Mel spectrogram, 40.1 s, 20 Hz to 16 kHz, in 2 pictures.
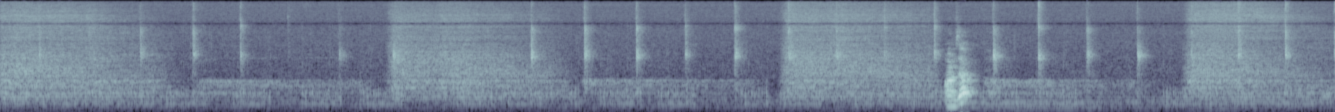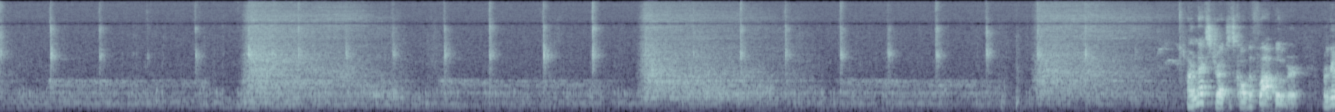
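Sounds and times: person breathing through mouth: 0.0 - 37.8.

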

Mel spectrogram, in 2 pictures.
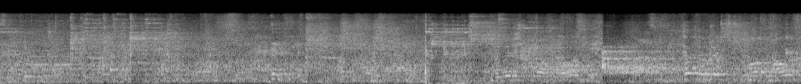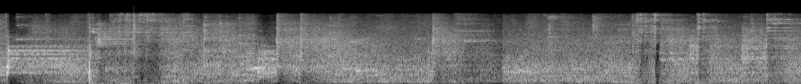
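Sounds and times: steady noisy background: 0.0 - 16.0
iron weight plates clinking: 4.2 - 11.0.

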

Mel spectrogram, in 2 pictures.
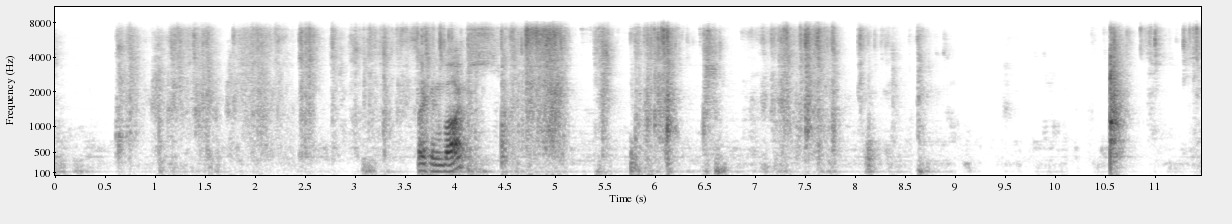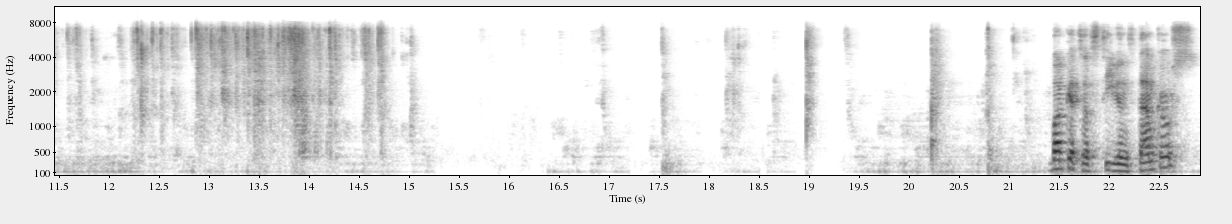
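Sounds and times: wrapper crinkling and tearing: 0.6 - 8.4, 10.7 - 15.0.

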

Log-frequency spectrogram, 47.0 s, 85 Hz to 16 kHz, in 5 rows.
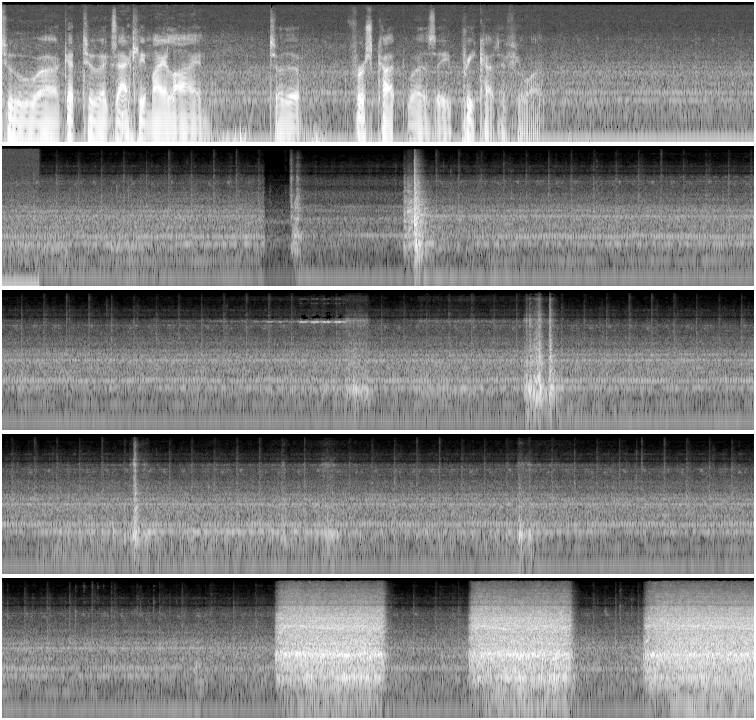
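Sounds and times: lathe motor hum: 0.0 - 14.2, 23.2 - 47.0
cutting tool scraping: 43.4 - 44.8, 45.6 - 47.0.

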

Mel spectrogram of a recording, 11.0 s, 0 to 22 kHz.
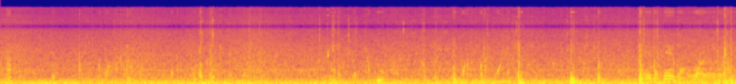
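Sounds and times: low boat rumble: 0.0 - 11.0
taps on boat hull: 7.7 - 11.0.

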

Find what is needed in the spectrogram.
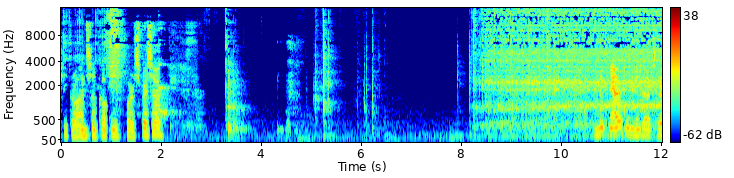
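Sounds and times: coffee grinder motor grinding: 8.2 - 12.0.

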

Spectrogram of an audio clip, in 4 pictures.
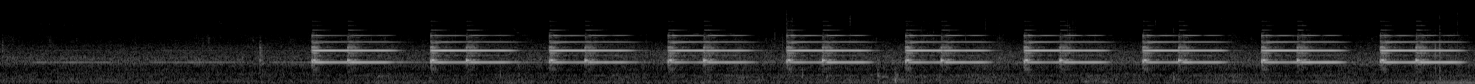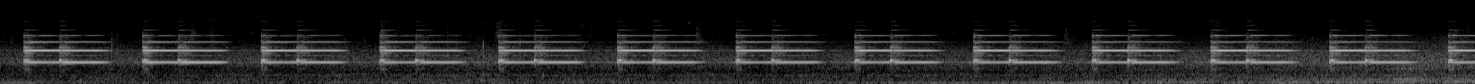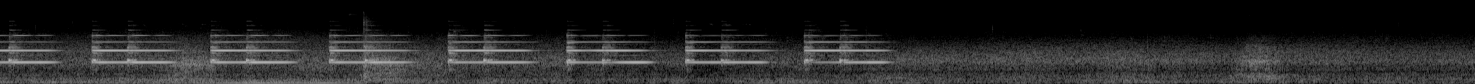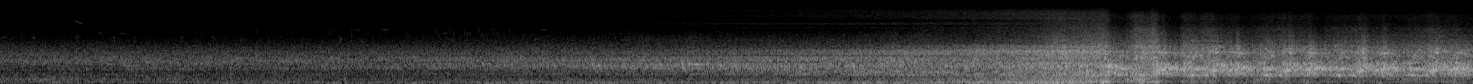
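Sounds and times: level crossing warning bell: 3.0 - 38.7.

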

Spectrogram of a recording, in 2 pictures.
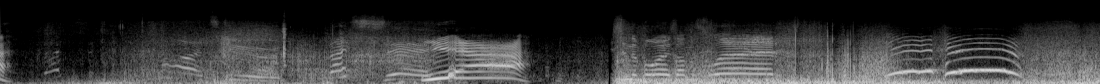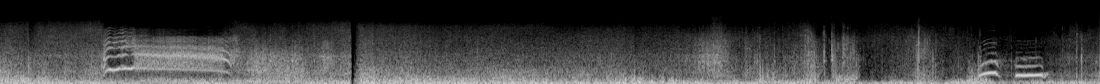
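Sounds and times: person shouting: 4.2 - 5.3, 12.0 - 13.4
person whooping: 4.3 - 5.3, 8.8 - 10.3, 12.0 - 13.5, 20.8 - 21.6
wind buffeting microphone: 5.4 - 22.0.

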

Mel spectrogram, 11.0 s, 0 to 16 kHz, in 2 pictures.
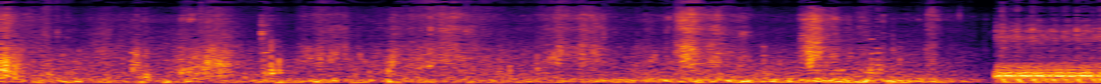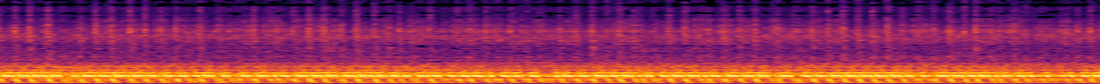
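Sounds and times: footsteps: 0.0 - 4.9
engine running steadily: 3.8 - 11.0.

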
